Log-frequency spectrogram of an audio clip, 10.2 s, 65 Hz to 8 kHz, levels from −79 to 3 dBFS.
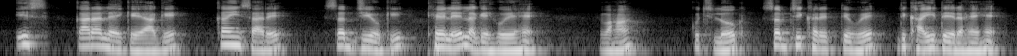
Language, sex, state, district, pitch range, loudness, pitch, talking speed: Hindi, male, Bihar, Gaya, 110-145 Hz, -19 LUFS, 130 Hz, 135 wpm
